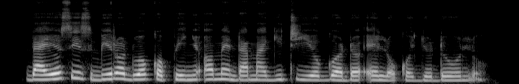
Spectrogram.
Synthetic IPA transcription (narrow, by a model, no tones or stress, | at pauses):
dajɔsɪsbiɾɔdwɔkɔpiɲɔmɛndamaɡitʰijoɡɔdɔʔɛlɔkɔd͡ʒodolo̰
